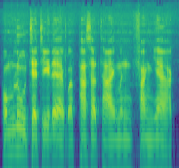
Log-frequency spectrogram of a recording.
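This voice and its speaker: A middle-aged Western man who learned Isan Lao as an adult, speaking it with a foreign accent in a relaxed, chatty way. His voice sits at an ordinary middle pitch, and he talks like a guest at ease in a casual interview. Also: fast, gravelly, dry recording. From Western country. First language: English. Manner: relaxed, chatty, drops rural particles.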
